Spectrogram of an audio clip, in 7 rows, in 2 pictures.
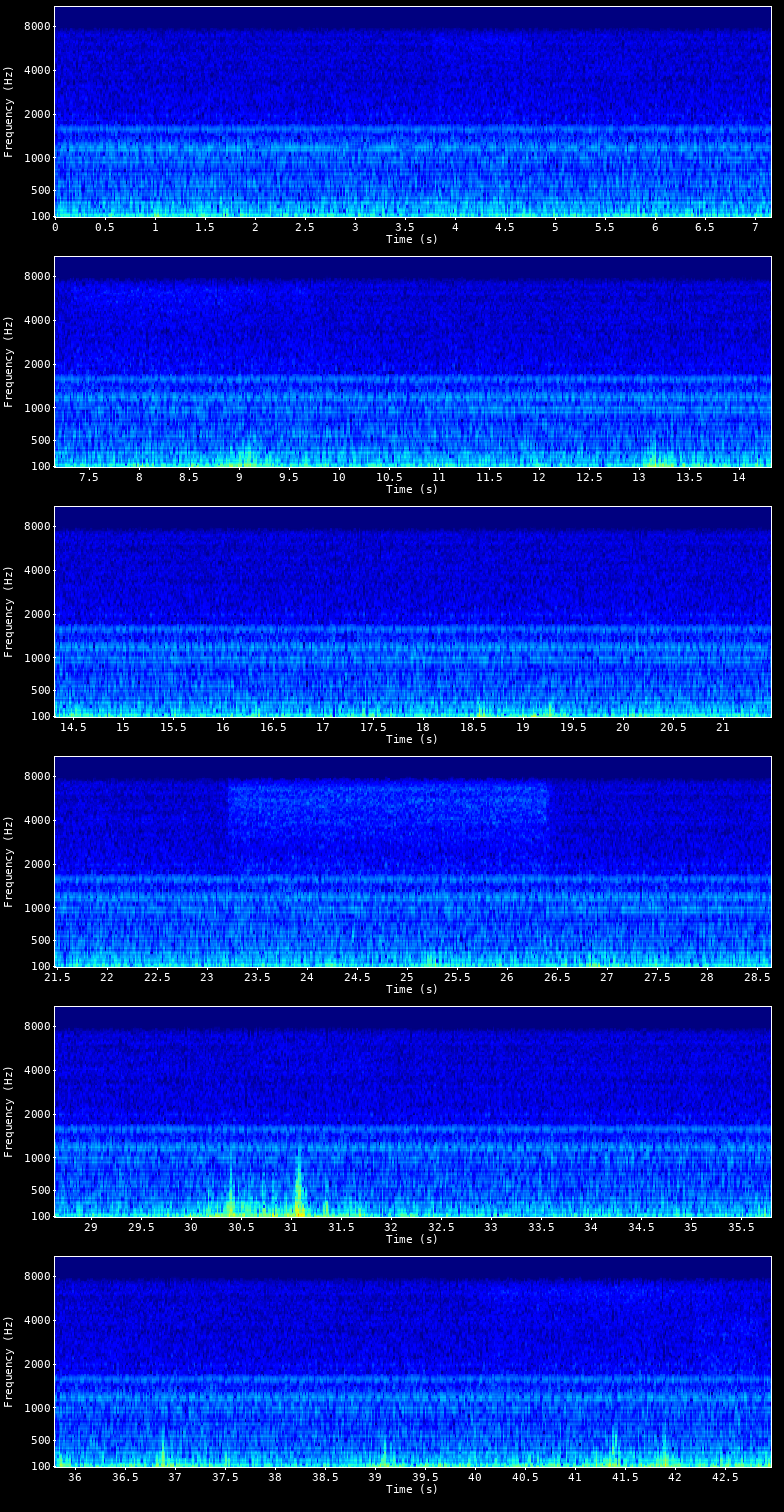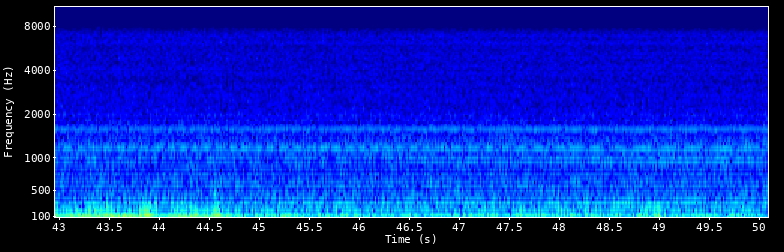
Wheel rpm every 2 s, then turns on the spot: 0, 0, 0, 0, 0, 0, 0, 0, 0, 0, 0, 0, 0, 0, 0, 0, 0, 0, 0, 0, 0, 0, 0, 0, 0.
none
